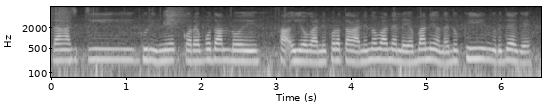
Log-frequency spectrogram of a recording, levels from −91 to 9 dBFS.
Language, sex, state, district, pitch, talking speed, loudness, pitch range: Chakma, female, Tripura, Dhalai, 230 Hz, 135 wpm, -13 LUFS, 215-235 Hz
